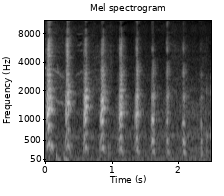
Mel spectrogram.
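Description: A run of about ten quick, evenly spaced clucks from French chickens, starting loud, then trailing off softer toward the end. No talking is heard.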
